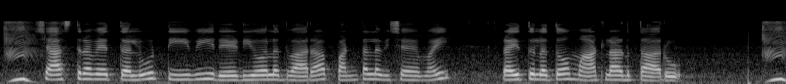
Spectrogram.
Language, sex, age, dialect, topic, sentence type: Telugu, female, 18-24, Southern, agriculture, statement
